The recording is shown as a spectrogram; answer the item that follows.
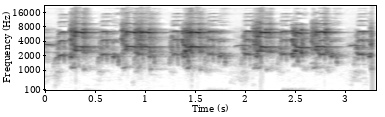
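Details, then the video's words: Iranian partridge coaxed into calling by whistling, pouring out loud, continuous grating squawks in rapid overlapping bursts, rough and raspy throughout, with faint low thumps beneath. "ایرانی تیتر کی اواز"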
